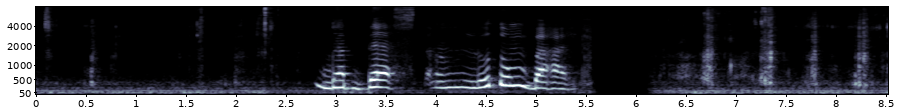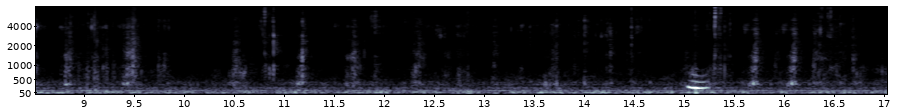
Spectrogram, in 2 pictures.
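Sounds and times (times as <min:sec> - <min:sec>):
chewing with crisp crunches: 0:00.0 - 0:02.7, 0:06.2 - 0:17.0
low steady hum: 0:00.0 - 0:17.0.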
